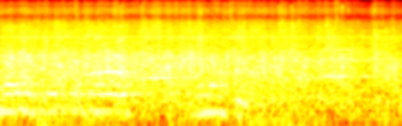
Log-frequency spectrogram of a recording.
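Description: Loud, sustained applause from a crowd at a public meeting at an APMC market, honouring the district collector, with faint voices and tonal murmurs mixed under the clapping.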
